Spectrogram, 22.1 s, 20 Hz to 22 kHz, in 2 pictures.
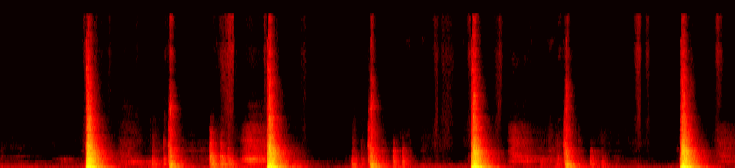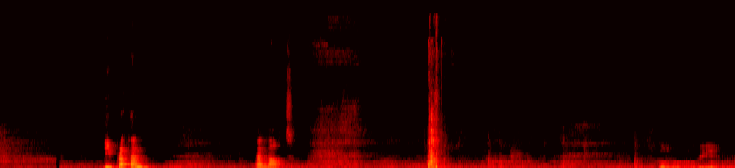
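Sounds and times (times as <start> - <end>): loud sharp thumps with ringing: 1.3 - 1.8, 4.0 - 4.5, 7.1 - 7.6, 10.2 - 10.7.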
